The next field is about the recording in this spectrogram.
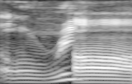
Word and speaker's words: Henri: Henri, is that how you pronounce it? Henri. – He was very French. Very French. Henri.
